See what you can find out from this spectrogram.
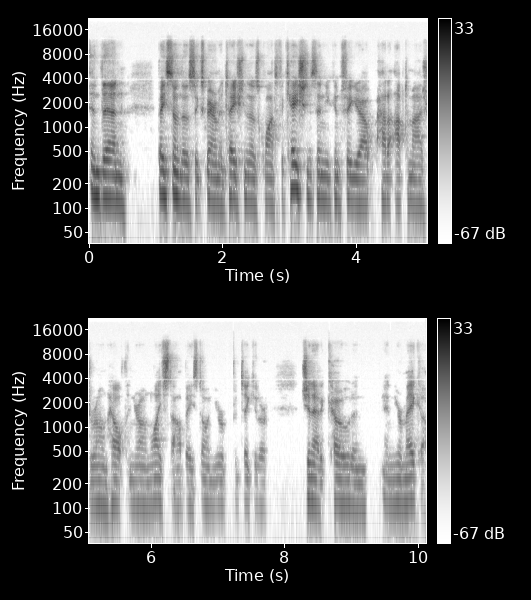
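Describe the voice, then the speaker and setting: A man with a Southern US accent, medium pitch and fairly even intonation, talking at a very fast pace with big swings in loudness on a very clean recording with a silent background. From US South, North Carolina (near Charlotte). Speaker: wine company founder, entrepreneur. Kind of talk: interview conversation.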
